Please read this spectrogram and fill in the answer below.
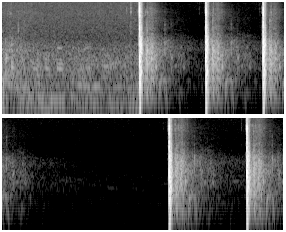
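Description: Five shots from a stainless semi-automatic pistol: three quick shots about half a second apart, then a pause of nearly two seconds and two more shots. Each shot is a sharp crack with a brief echo.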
